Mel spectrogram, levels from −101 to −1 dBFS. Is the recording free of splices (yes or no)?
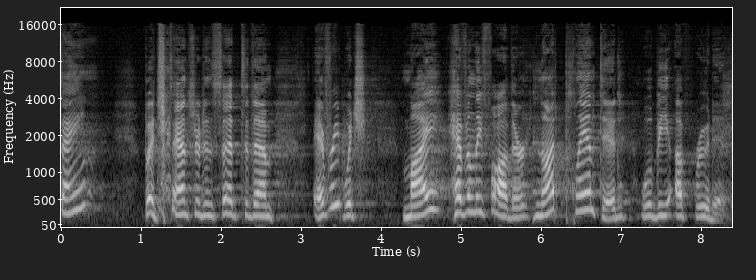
no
